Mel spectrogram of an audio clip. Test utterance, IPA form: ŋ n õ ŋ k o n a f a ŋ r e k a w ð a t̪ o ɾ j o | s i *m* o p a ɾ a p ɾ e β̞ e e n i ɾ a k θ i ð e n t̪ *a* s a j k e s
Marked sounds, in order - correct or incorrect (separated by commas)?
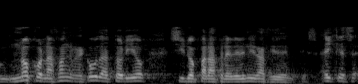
incorrect, incorrect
